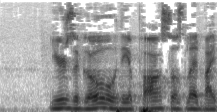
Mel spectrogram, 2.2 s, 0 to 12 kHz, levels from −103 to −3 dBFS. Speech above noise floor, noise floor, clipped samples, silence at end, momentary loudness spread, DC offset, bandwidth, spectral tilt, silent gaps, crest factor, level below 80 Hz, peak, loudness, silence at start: 36 dB; -56 dBFS; under 0.1%; 0 s; 3 LU; under 0.1%; 11.5 kHz; -4 dB/octave; none; 20 dB; -28 dBFS; -2 dBFS; -21 LUFS; 0.5 s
